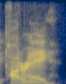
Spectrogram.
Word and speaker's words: Potyraj: It's a hard one. Emily Potteray. It ends in J. It's very Polish.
